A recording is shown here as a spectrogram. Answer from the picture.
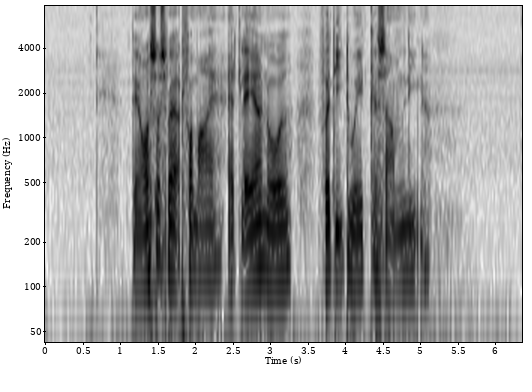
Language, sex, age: Danish, male, 32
